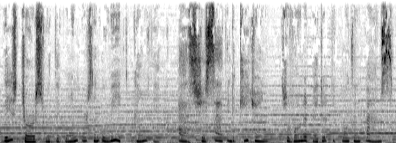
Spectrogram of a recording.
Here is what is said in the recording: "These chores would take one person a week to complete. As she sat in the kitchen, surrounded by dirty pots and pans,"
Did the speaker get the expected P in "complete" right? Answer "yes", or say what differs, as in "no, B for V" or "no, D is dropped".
no, F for P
